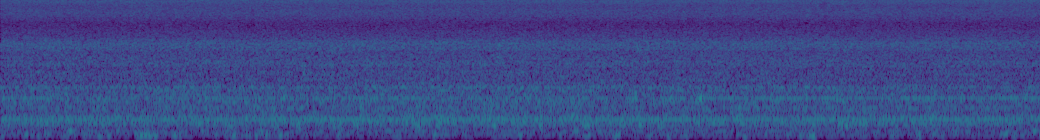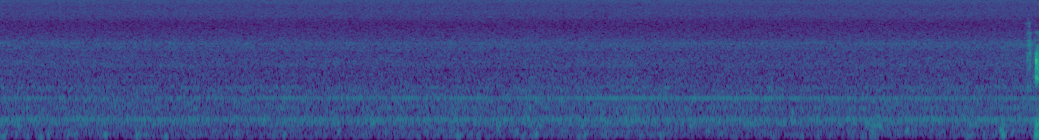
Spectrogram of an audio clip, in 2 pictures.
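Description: Near silence: room tone, a faint hiss with a faint steady hum.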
